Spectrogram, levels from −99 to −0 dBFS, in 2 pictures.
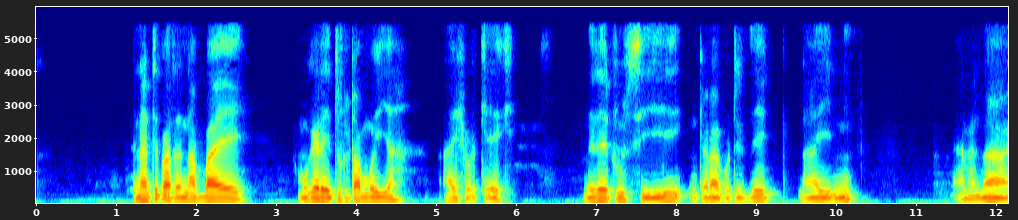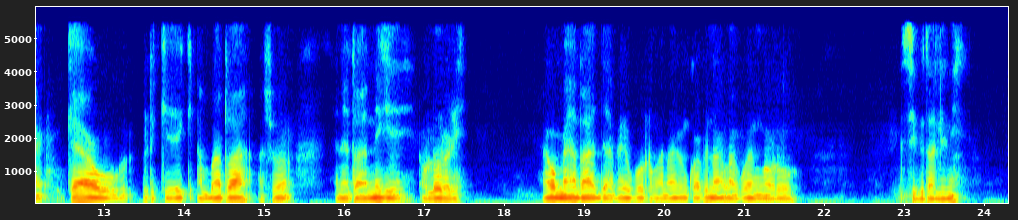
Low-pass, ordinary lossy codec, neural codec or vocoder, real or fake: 5.4 kHz; MP3, 48 kbps; autoencoder, 48 kHz, 128 numbers a frame, DAC-VAE, trained on Japanese speech; fake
